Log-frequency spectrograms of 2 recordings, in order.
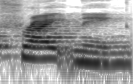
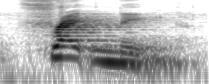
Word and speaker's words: frightening: It's frightening. Notice how I pronounce frightening. Frightening. Frightening. Okay, so you can say the word frightening, with a t, it's a n, t, n. That whole swallowed part, frightening.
